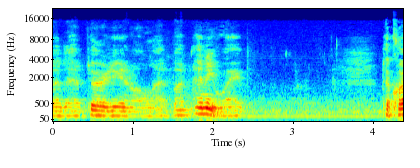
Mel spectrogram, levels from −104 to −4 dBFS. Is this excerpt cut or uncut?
uncut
